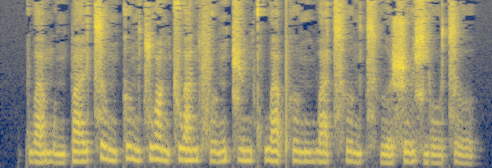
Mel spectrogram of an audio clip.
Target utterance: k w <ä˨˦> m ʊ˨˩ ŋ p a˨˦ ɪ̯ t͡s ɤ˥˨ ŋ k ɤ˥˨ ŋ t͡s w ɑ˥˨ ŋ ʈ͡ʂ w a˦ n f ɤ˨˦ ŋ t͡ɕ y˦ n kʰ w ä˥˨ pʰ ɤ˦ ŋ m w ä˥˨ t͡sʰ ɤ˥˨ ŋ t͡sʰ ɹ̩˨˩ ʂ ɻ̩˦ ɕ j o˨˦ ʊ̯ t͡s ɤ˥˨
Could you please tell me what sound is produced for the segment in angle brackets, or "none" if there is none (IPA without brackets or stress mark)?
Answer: ä˨˦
